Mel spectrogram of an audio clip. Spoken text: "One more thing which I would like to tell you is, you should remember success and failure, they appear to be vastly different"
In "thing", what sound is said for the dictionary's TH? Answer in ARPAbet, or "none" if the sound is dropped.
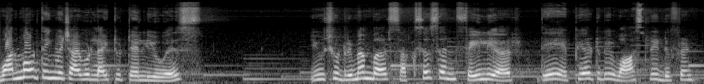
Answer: T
